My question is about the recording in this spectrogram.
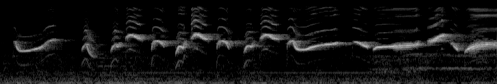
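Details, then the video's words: Nightingale song: loud, varied whistled phrases that slur up and down, delivered in a quick, almost continuous flowing stream of rich notes. "Nightingale Song"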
